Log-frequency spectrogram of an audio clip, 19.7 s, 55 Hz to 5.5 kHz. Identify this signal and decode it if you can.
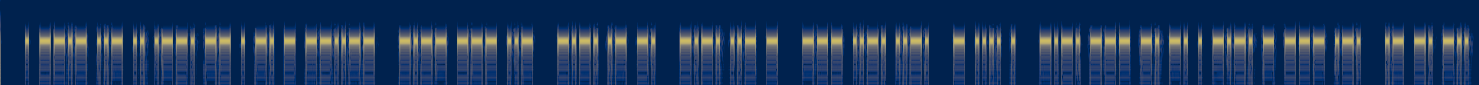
Morse code, heard as a keyed tone, about 25 wpm, 600 Hz. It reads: EQUIPMENT, YOU CAN CUT OFF THE CONNECTOR AND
